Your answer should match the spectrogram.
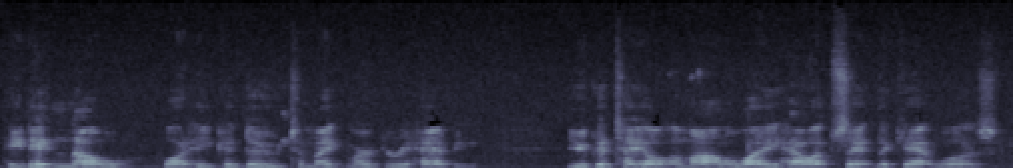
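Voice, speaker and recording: A man in his thirties reading a children's storybook aloud in a measured, expressive way. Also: mid-range voice. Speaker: story reader. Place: indoors, library corner with bookshelves. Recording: picked up from a distance.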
